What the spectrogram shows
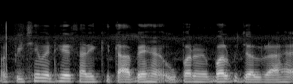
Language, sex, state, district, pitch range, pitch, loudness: Hindi, male, Bihar, Sitamarhi, 115-130 Hz, 125 Hz, -22 LUFS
